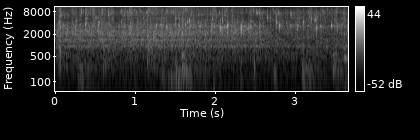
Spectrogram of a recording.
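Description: Chicken being added to hot oil for korma, a steady close sizzling hiss with faint crackles and a few light clinks, no speech.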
